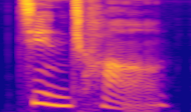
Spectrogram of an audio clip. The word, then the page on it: 进场: jìn chǎng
